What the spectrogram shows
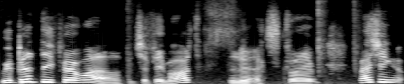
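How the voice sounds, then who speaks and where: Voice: medium pitch, very animated, moderate pace, fairly bright tone. A person reading a story aloud as an amateur, acting out bits of dialogue. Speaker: podcast participant reading aloud.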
